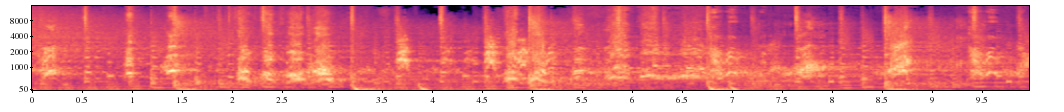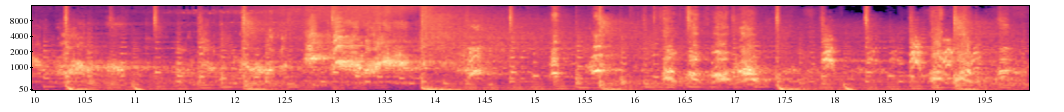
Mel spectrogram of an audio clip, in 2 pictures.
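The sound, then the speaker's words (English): Five elderly chihuahuas wearing dresses bark and yip frantically and nonstop, their high-pitched, overlapping yaps dense and loud throughout, with occasional whimpers mixed in. “5 elderly chihuahuas wearing dresses. Freaking the fuck out.”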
